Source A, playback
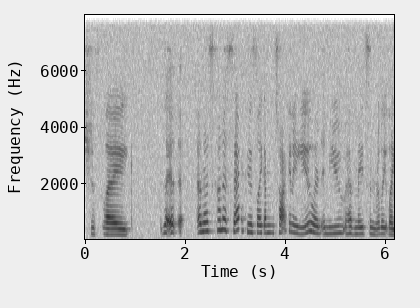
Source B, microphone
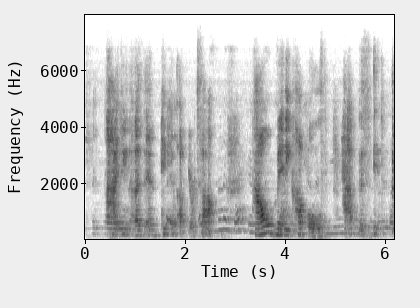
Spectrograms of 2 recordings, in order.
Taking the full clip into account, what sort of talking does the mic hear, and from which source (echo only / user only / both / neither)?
both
